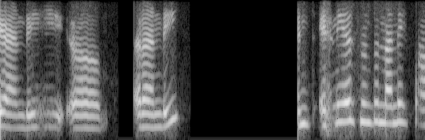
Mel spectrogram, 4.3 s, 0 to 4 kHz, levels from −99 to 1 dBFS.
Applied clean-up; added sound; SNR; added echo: none; none; none; none.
